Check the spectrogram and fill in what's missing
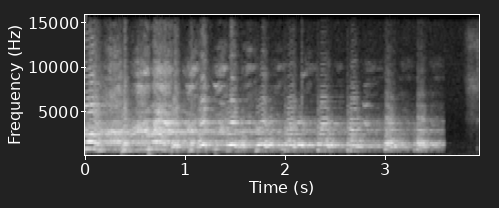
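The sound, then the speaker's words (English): A creepy, cackling horror laugh sound effect rattles on for about three and a half seconds, loud with a rapid, warbling pulse, then cuts off abruptly into near silence. “Creepy laugh.”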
